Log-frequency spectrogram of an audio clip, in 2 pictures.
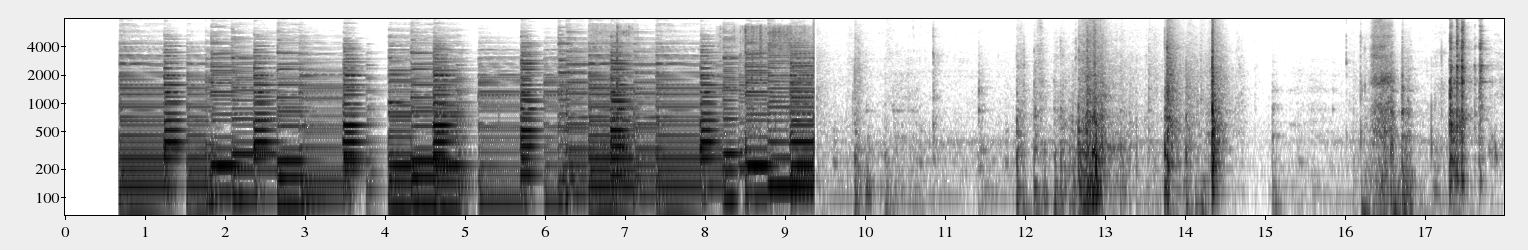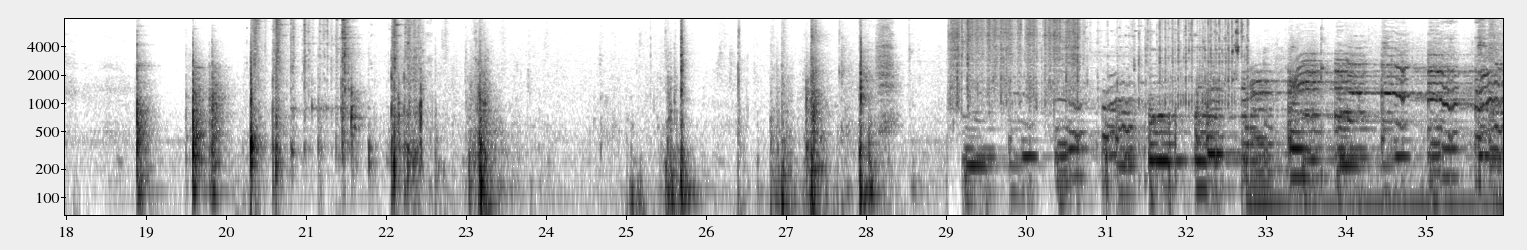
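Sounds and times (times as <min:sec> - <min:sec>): household items knocking and clunking: 0:29.0 - 0:32.8.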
